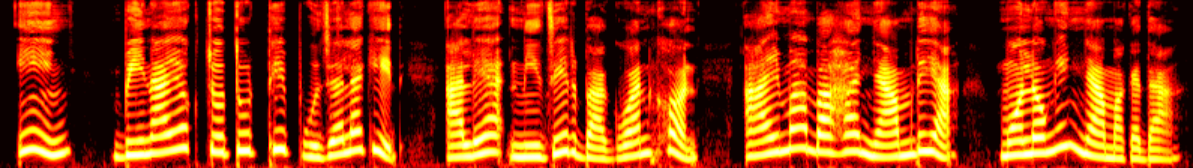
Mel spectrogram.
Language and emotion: Santali, happy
